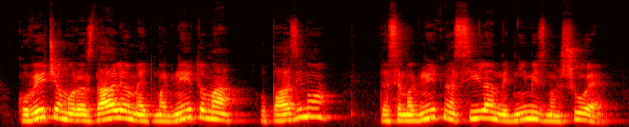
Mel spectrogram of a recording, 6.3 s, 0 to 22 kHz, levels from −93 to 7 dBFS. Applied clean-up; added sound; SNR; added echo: none; none; none; none.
